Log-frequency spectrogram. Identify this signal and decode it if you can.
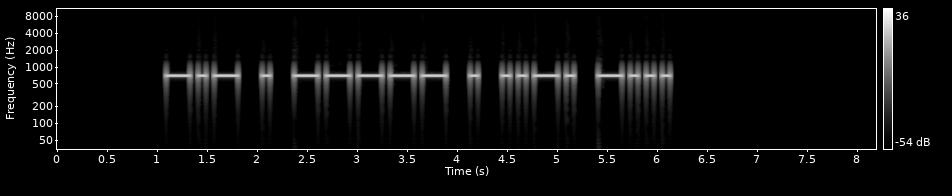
Morse code, heard as a keyed tone, about 15 wpm, 700 Hz. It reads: KE0EFB
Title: USA Call Signs - 6 Characters - Repeated 3x - 15wpm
